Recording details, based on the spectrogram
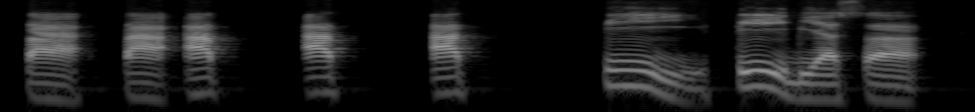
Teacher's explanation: ini ya. Ti, ti biasa, ti tipis karena sifatnya istifal. Ti secara itunya istifal, jadi dia makhrotnya satu makhrot dengan to, satu makhrot dengan dal, ya.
